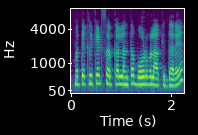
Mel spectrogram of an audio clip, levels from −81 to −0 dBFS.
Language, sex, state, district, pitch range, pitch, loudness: Kannada, female, Karnataka, Bangalore, 220-250 Hz, 235 Hz, -14 LUFS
